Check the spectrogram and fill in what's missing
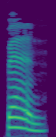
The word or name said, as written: behn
